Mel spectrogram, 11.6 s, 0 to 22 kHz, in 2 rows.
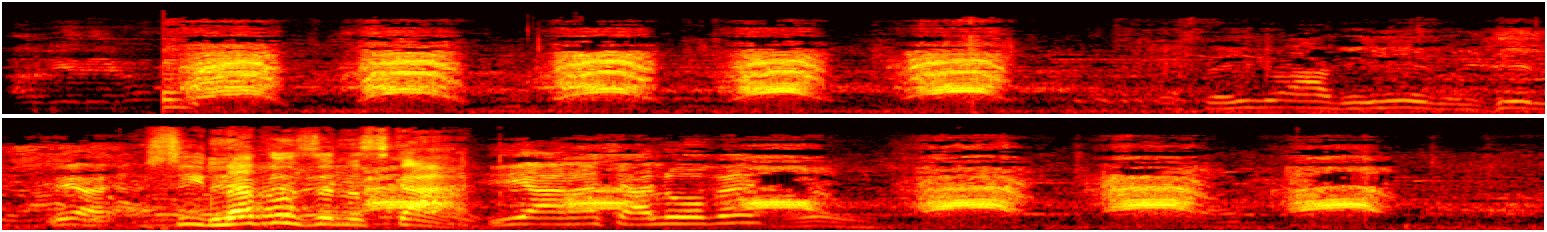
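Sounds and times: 
speech: 0:00.6 - 0:01.8, 0:04.9 - 0:09.2
crows cawing in response to a call: 0:00.6 - 0:03.8, 0:06.4 - 0:11.0.

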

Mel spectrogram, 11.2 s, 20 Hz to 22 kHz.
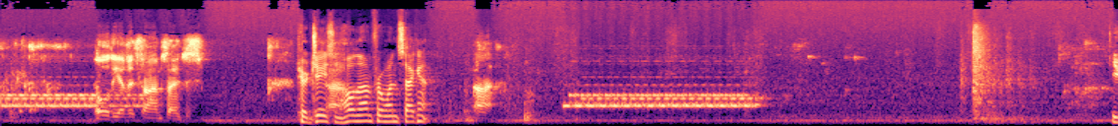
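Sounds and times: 
landline telephone ringing in kitchen: 0:00.0 - 0:03.4, 0:04.5 - 0:08.9
speech: 0:01.0 - 0:02.1, 0:03.0 - 0:05.0.

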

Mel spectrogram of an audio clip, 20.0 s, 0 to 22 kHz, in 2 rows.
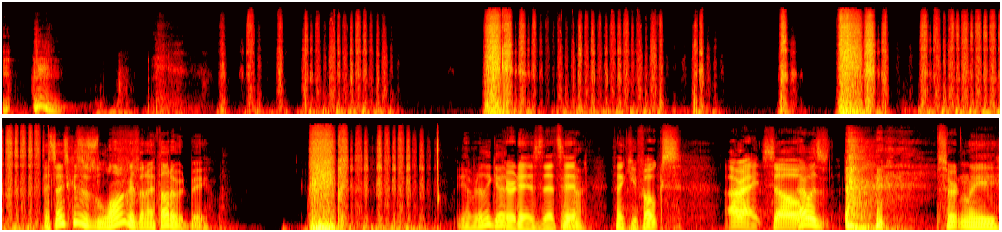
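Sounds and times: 
person imitating dog sniffing with breathy snuffles: 0:02.1 - 0:04.0, 0:04.8 - 0:07.2, 0:07.8 - 0:10.5, 0:13.0 - 0:14.4
speech: 0:10.4 - 0:12.2, 0:14.6 - 0:19.9.

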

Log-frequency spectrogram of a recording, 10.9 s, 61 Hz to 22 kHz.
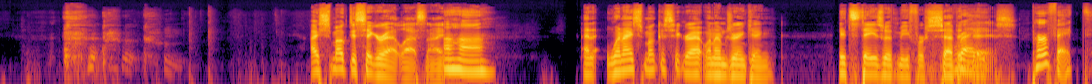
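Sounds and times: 
person coughing harshly: 0:00.6 - 0:01.8
speech: 0:00.6 - 0:01.8, 0:03.1 - 0:05.0, 0:05.8 - 0:07.8, 0:08.4 - 0:10.9.

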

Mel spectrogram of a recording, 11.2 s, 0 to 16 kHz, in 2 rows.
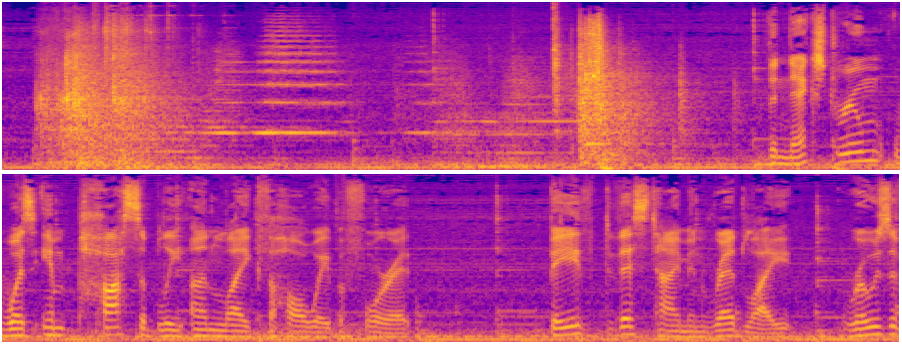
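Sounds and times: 
large heavy metal door creaking open: 0:00.0 - 0:05.0
clunk of the metal door latch: 0:03.4 - 0:04.8
speech: 0:04.8 - 0:08.4, 0:09.0 - 0:11.2.

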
